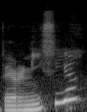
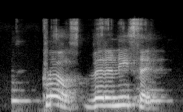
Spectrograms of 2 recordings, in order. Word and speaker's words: Berenice: Berenicia, did I say it right? Close, Berenice.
